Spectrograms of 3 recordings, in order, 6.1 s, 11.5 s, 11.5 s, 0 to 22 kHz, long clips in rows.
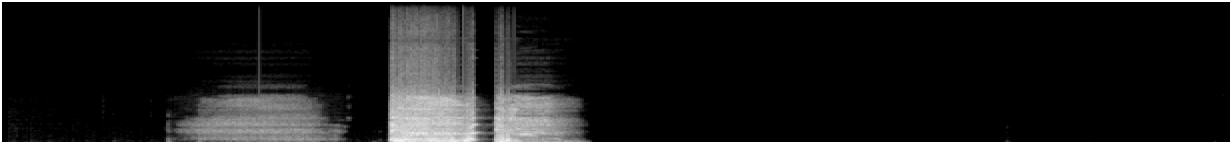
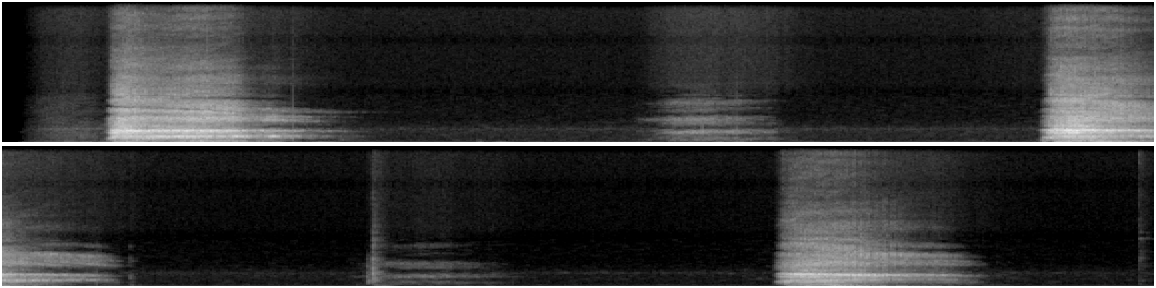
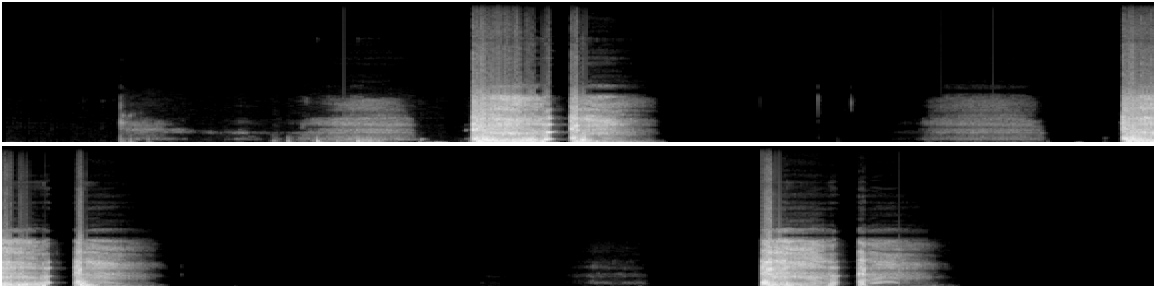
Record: {"cough_length": "6.1 s", "cough_amplitude": 32768, "cough_signal_mean_std_ratio": 0.29, "exhalation_length": "11.5 s", "exhalation_amplitude": 32768, "exhalation_signal_mean_std_ratio": 0.32, "three_cough_length": "11.5 s", "three_cough_amplitude": 32768, "three_cough_signal_mean_std_ratio": 0.31, "survey_phase": "beta (2021-08-13 to 2022-03-07)", "age": "45-64", "gender": "Female", "wearing_mask": "No", "symptom_cough_any": true, "symptom_runny_or_blocked_nose": true, "symptom_headache": true, "smoker_status": "Never smoked", "respiratory_condition_asthma": false, "respiratory_condition_other": false, "recruitment_source": "Test and Trace", "submission_delay": "2 days", "covid_test_result": "Positive", "covid_test_method": "RT-qPCR", "covid_ct_value": 18.6, "covid_ct_gene": "N gene"}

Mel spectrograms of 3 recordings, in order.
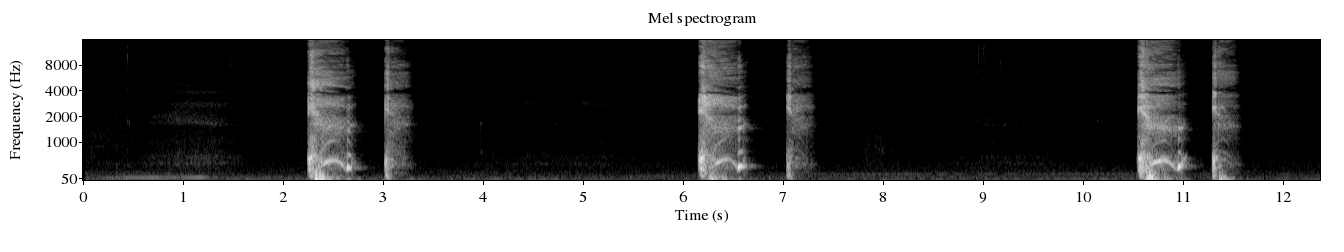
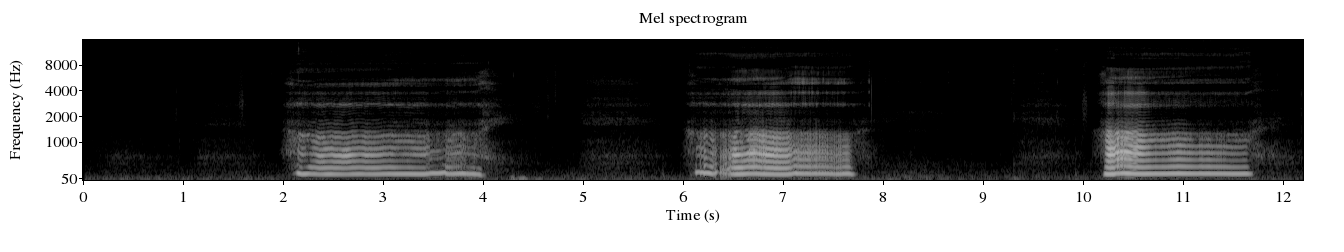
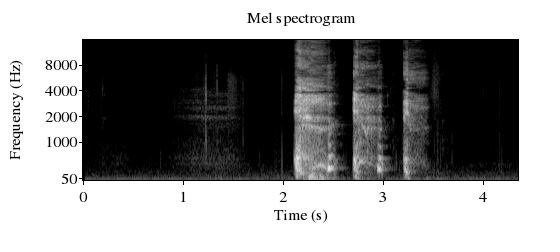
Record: {"three_cough_length": "12.4 s", "three_cough_amplitude": 17331, "three_cough_signal_mean_std_ratio": 0.26, "exhalation_length": "12.2 s", "exhalation_amplitude": 2509, "exhalation_signal_mean_std_ratio": 0.57, "cough_length": "4.4 s", "cough_amplitude": 15366, "cough_signal_mean_std_ratio": 0.3, "survey_phase": "beta (2021-08-13 to 2022-03-07)", "age": "18-44", "gender": "Female", "wearing_mask": "No", "symptom_cough_any": true, "symptom_runny_or_blocked_nose": true, "symptom_sore_throat": true, "symptom_abdominal_pain": true, "symptom_fever_high_temperature": true, "symptom_headache": true, "symptom_loss_of_taste": true, "symptom_other": true, "symptom_onset": "6 days", "smoker_status": "Ex-smoker", "respiratory_condition_asthma": false, "respiratory_condition_other": false, "recruitment_source": "Test and Trace", "submission_delay": "1 day", "covid_test_result": "Positive", "covid_test_method": "RT-qPCR", "covid_ct_value": 18.1, "covid_ct_gene": "ORF1ab gene"}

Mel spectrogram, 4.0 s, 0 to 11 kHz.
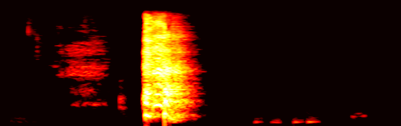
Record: {"cough_length": "4.0 s", "cough_amplitude": 29131, "cough_signal_mean_std_ratio": 0.25, "survey_phase": "beta (2021-08-13 to 2022-03-07)", "age": "65+", "gender": "Female", "wearing_mask": "No", "symptom_none": true, "smoker_status": "Never smoked", "respiratory_condition_asthma": false, "respiratory_condition_other": false, "recruitment_source": "REACT", "submission_delay": "1 day", "covid_test_result": "Negative", "covid_test_method": "RT-qPCR"}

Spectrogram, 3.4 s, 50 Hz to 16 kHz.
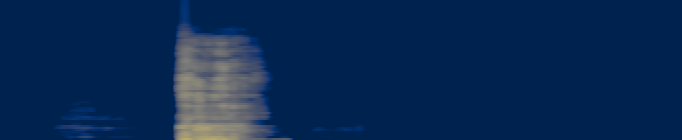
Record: {"cough_length": "3.4 s", "cough_amplitude": 32767, "cough_signal_mean_std_ratio": 0.25, "survey_phase": "beta (2021-08-13 to 2022-03-07)", "age": "45-64", "gender": "Female", "wearing_mask": "No", "symptom_cough_any": true, "symptom_runny_or_blocked_nose": true, "symptom_sore_throat": true, "symptom_abdominal_pain": true, "symptom_fatigue": true, "symptom_headache": true, "smoker_status": "Never smoked", "respiratory_condition_asthma": false, "respiratory_condition_other": false, "recruitment_source": "Test and Trace", "submission_delay": "2 days", "covid_test_result": "Positive", "covid_test_method": "RT-qPCR", "covid_ct_value": 28.6, "covid_ct_gene": "ORF1ab gene"}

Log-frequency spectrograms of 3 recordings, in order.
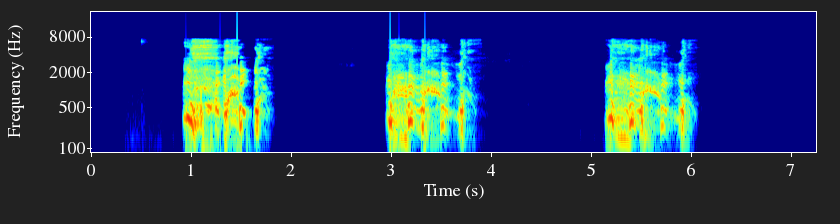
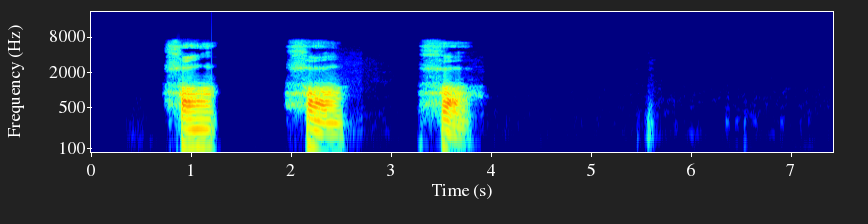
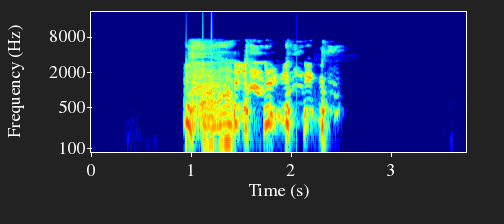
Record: {"three_cough_length": "7.3 s", "three_cough_amplitude": 29940, "three_cough_signal_mean_std_ratio": 0.41, "exhalation_length": "7.4 s", "exhalation_amplitude": 30617, "exhalation_signal_mean_std_ratio": 0.27, "cough_length": "3.8 s", "cough_amplitude": 29312, "cough_signal_mean_std_ratio": 0.48, "survey_phase": "beta (2021-08-13 to 2022-03-07)", "age": "45-64", "gender": "Male", "wearing_mask": "No", "symptom_headache": true, "smoker_status": "Ex-smoker", "respiratory_condition_asthma": false, "respiratory_condition_other": false, "recruitment_source": "REACT", "submission_delay": "7 days", "covid_test_result": "Negative", "covid_test_method": "RT-qPCR", "influenza_a_test_result": "Negative", "influenza_b_test_result": "Negative"}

